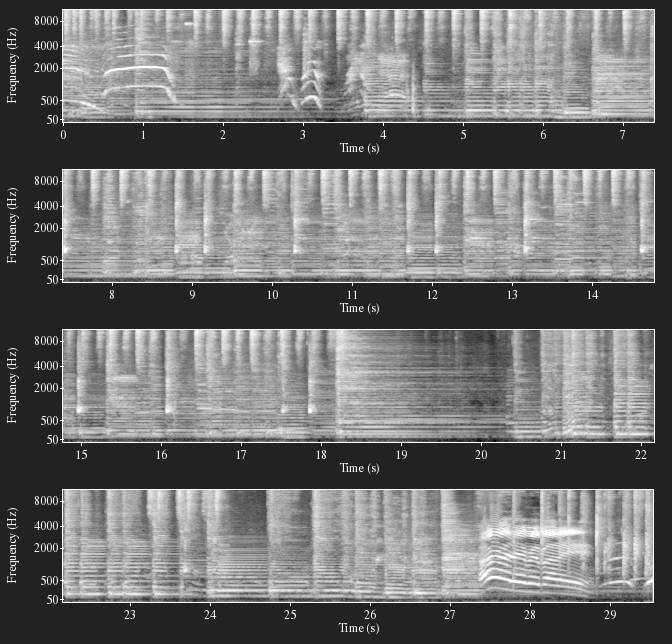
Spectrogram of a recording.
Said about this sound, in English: Every once in a while, I like to pretend I have a hot crowd here at Live from the Dutch Hall, and this is a real live, honest to God, hot crowd in Pine Grove tonight. I can't believe it.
